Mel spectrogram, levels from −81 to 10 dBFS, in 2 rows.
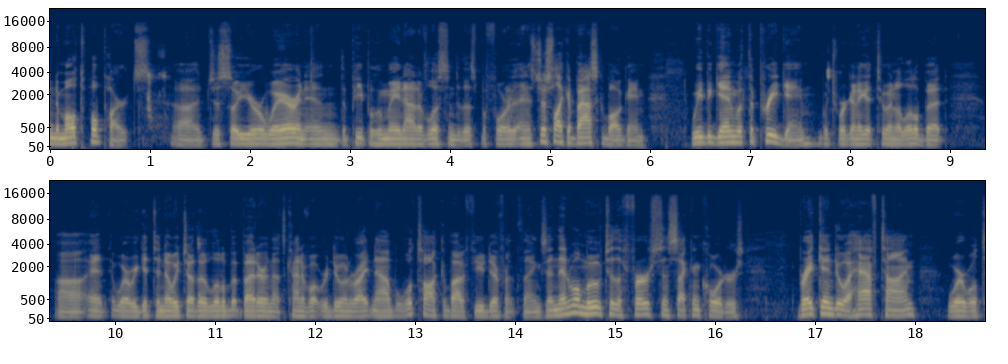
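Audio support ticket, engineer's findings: No faults found on review.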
